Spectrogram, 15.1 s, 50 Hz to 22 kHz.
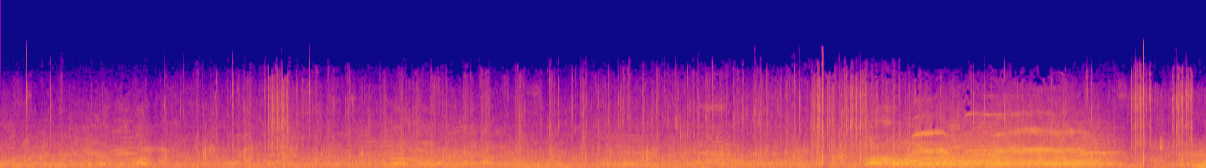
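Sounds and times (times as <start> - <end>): crowd shouts: 0.0 - 3.5, 4.5 - 14.2
crowd murmur: 0.0 - 15.0.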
